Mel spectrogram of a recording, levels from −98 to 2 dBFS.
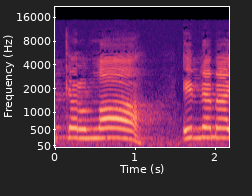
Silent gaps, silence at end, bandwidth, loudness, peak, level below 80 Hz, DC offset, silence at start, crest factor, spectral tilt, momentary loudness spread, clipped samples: none; 0 s; 14.5 kHz; -16 LUFS; -2 dBFS; -52 dBFS; under 0.1%; 0 s; 14 dB; -4 dB/octave; 8 LU; under 0.1%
